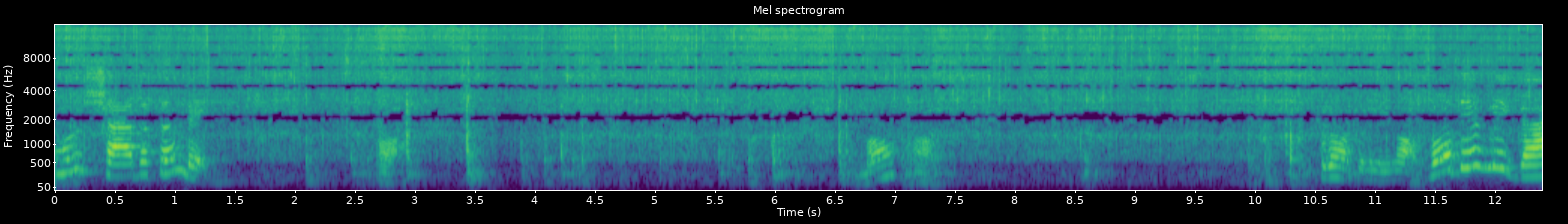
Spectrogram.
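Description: A wooden spoon scrapes and stirs food in a metal pot.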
